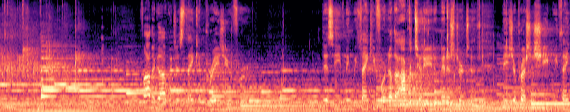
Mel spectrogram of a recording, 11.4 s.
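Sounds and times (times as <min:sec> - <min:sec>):
congregation clapping hands in praise: 0:00.0 - 0:04.6
speech: 0:02.9 - 0:05.8, 0:06.5 - 0:11.4.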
